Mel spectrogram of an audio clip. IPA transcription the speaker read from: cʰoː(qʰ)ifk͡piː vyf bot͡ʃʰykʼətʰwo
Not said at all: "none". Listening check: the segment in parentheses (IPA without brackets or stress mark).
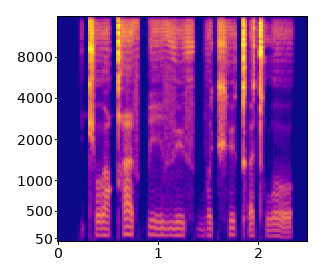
qʰ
